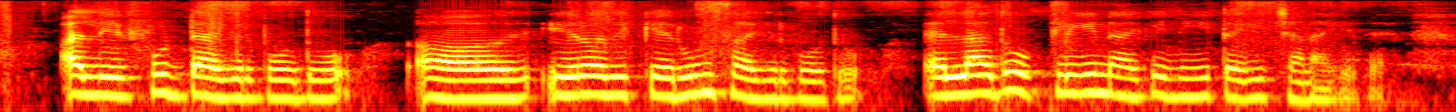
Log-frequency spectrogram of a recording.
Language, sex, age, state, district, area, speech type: Kannada, female, 30-45, Karnataka, Shimoga, rural, spontaneous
